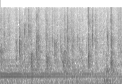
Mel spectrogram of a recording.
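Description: Near silence as an acoustic guitar's last chord dies away, with faint scattered clicks and ticks.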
